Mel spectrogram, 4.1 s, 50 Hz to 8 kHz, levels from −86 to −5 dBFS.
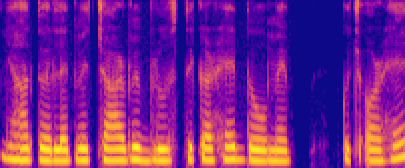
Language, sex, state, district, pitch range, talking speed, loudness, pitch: Hindi, female, Arunachal Pradesh, Longding, 195-210 Hz, 175 wpm, -14 LUFS, 200 Hz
